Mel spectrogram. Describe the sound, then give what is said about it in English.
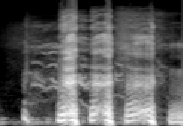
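A loud burst of dry coughing: four or five harsh, rasping coughs in quick succession, with no talking in between. “I'm over here dry coughing.”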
